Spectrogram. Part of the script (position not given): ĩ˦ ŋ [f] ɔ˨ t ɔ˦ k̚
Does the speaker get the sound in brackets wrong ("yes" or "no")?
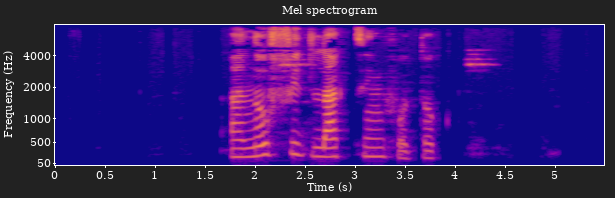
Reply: no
